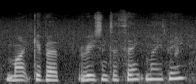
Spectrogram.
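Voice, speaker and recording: A woman's voice: medium pitch, normal speed, a little mellow, slight background noise. A woman giving live golf commentary from the course.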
